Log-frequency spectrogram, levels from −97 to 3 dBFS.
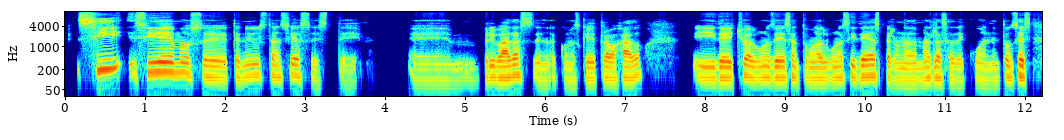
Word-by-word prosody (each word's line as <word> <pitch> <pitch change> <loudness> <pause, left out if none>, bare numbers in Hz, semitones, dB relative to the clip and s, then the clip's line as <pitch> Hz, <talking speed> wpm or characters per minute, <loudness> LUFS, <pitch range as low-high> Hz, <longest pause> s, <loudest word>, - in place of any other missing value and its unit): Sí, 210 +7 +4
sí, 170 0 +4
hemos, 165 -4 0
eh, 125 -3 0
tenido 135 +4 -4
instancias, 135 -1 -3
este, - - -11 0.6
em, 100 +1 -13
privadas 130 +2 +3
en 105 -2 -7
con 105 - -12
las 100 0 -11
que 115 - -3
he - - -7
trabajado 125 +4 +1 0.6
y 120 -2 -3
de 120 0 +4
hecho, 130 +5 0
algunos 125 0 -1
de 125 - +3
ellos 125 +1 0
han 125 -3 -2
tomado 115 +1 -2
algunas 120 +3 -4
ideas, 135 +1 +2
pero 110 -1 -4
nada 105 -1 -3
más 115 +3 -4
las 125 -2 -1
adecúan. 105 0 -7
Entonces, 125 +4 +1
120 Hz, 150 wpm, -23 LUFS, 110-135 Hz, 0.6 s, Sí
